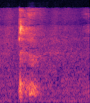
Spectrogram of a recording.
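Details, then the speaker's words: A baby on the second day of a cough, without fever, still eating and sleeping propped on a high pillow, wakes from sleep and gives a single short, slightly wet cough with phlegm. "Ini posisi dia tidur ya teman-teman ya. Cuma kebangun karena batuk ya."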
